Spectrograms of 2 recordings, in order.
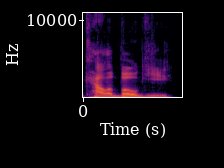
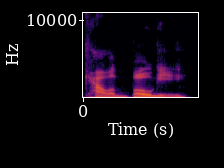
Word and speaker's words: Calabogie: should we be concerned in calabogi which I now know how to pronounce when the tornado went through the ef3 went through uh that area I kept calling it calibogi which may or may not be cooler than calibugi or scalabogi kalabugi calibogi anyways long story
